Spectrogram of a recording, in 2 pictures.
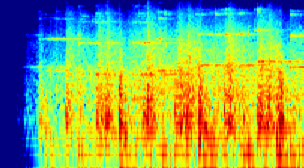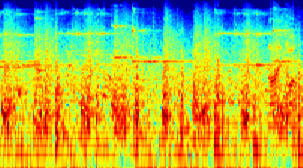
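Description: Marching band playing, starting about half a second in: drum strokes about twice a second with high ringing notes held over them.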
